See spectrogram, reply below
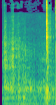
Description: HOUSE

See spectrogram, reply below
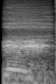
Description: PEOPLE

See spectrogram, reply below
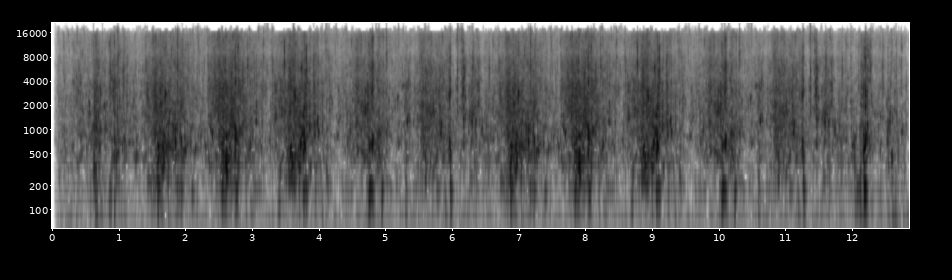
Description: WATER

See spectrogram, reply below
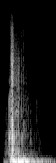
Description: CARS

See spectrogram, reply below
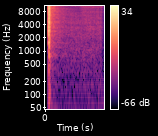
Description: FIRE

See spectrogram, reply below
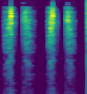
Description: OFFICE

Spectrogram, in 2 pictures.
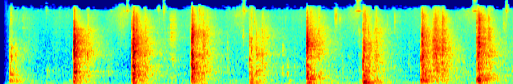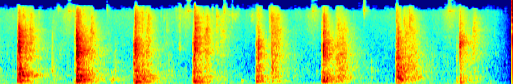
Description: FOOTFALL

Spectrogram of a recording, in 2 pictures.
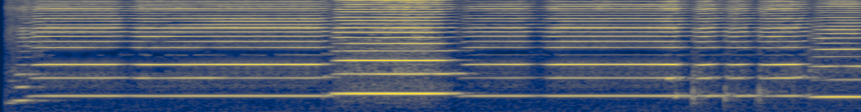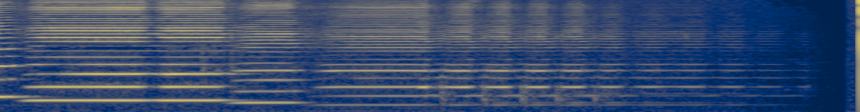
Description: MUSICAL

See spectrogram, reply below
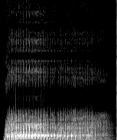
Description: ANIMALS

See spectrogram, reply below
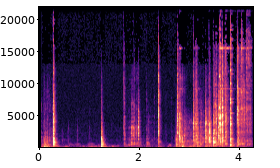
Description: PHONES

